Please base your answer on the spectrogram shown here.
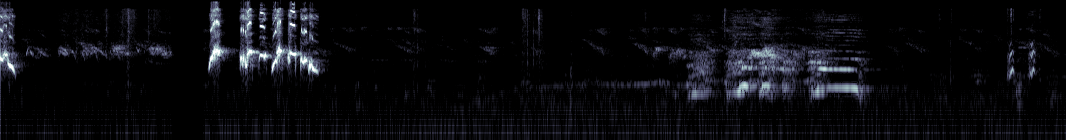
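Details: Red-whiskered bulbul kept in a cage gives a sweet song in the lak wai style, a loud quick run of bright chirped notes early on; later a lower, harsher drawn-out call and quiet bird chatter are heard.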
